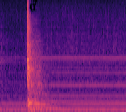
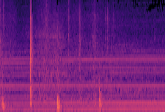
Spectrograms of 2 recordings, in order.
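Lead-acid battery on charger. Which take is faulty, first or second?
first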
